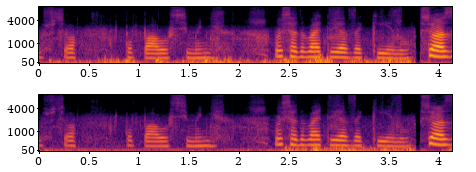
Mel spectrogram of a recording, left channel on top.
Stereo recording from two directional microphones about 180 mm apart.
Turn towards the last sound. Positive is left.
turn(degrees=0)  # may be behind; listen again after turning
